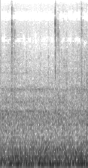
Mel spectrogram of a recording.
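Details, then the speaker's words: Heater during restart after the purge cycle: faint sharp ticks roughly every half second over a low fan rumble, as the fuel pump resumes metering normally before combustion lights. "so do that for a bit and then it will basically turn the fuel pump back on you'll hear it ticking in a second"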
